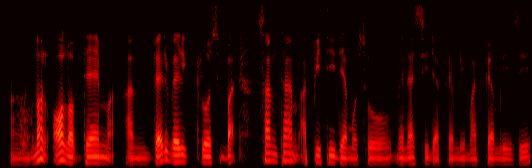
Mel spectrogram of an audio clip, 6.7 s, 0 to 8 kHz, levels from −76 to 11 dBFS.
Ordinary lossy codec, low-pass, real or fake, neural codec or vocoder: none; 7.2 kHz; real; none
